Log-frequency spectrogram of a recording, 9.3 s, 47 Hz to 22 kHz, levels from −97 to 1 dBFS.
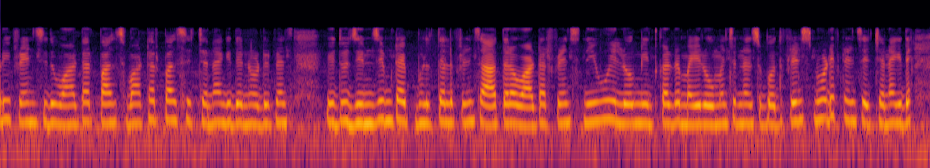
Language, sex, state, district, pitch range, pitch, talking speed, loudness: Kannada, female, Karnataka, Bijapur, 240-260 Hz, 245 Hz, 215 wpm, -25 LUFS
